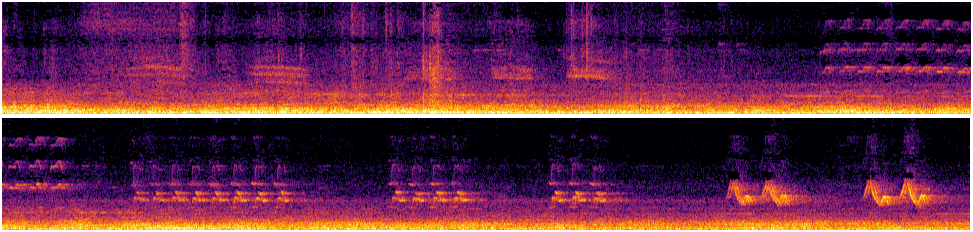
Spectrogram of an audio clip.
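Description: Small birds chirping in short, rapid trills of high notes, repeated in groups about a second long, with a couple of falling calls near the end, over a steady outdoor background noise.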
